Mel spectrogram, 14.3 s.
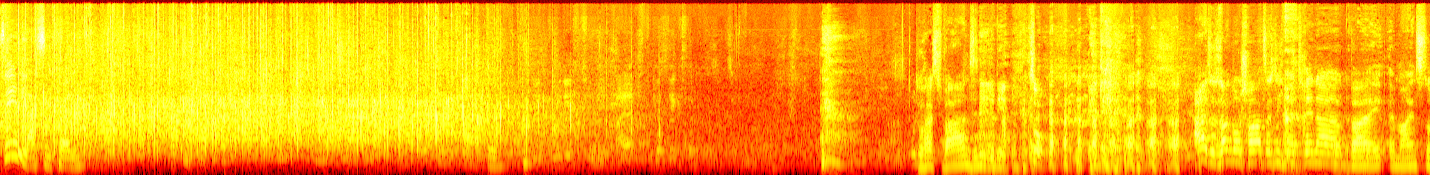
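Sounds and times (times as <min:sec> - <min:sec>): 
applause: 0:00.0 - 0:06.8
speech: 0:00.3 - 0:01.0, 0:09.2 - 0:14.2
laughter: 0:04.9 - 0:05.8, 0:09.6 - 0:13.5.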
